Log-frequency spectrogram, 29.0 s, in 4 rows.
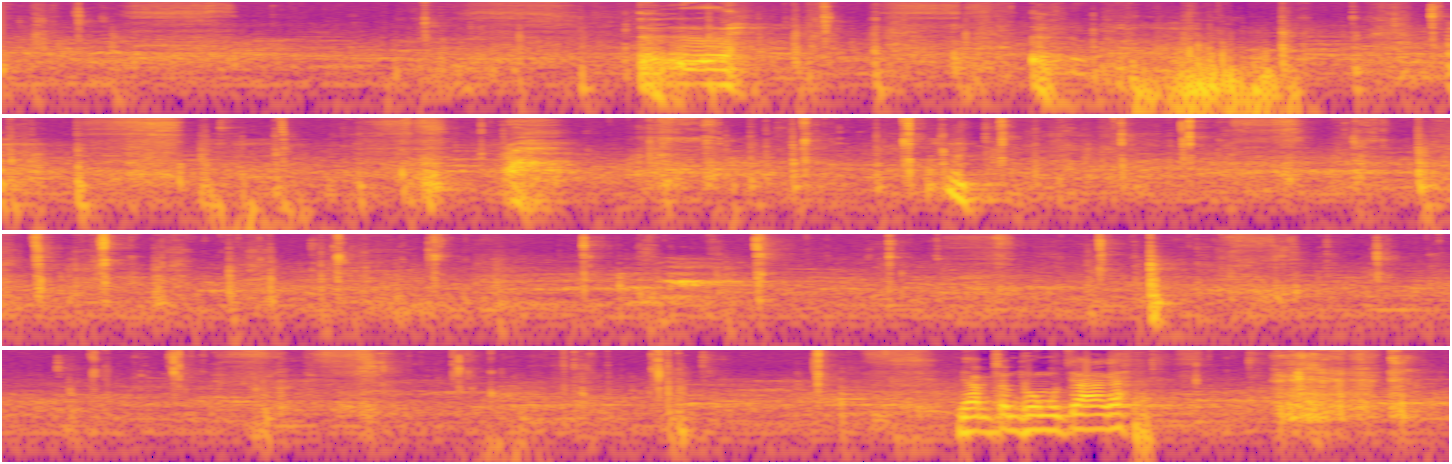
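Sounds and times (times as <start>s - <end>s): wet chewing and lip-smacking: 10.4s - 26.1s.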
